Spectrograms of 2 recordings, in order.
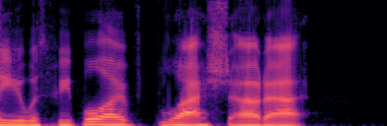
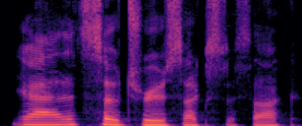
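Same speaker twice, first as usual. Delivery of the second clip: much softer, deadpan sarcasm; sarcastic murmur; 8 dB quieter than usual. Real, not acted. Streamer mocking a clip, soft deadpan sarcasm. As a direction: mutter it dryly.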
